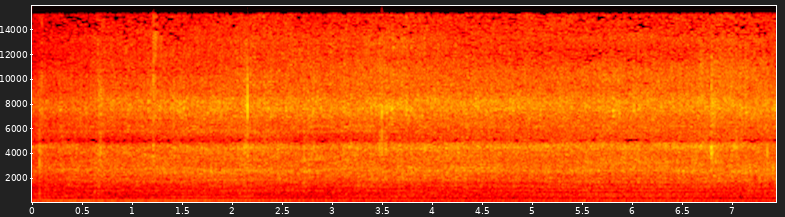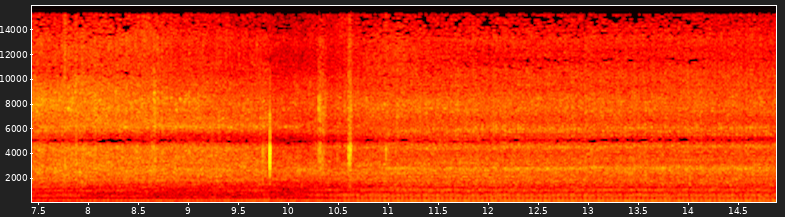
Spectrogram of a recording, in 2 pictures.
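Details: 2001 Jeep Grand Cherokee WJ Limited, 4.0 with California emissions, after cold start: uneven, lumpy idle with slight wavering; began after fixing a broken EVAP fill vent tube, owner suspects the fuel pump dislikes a pressurized tank.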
